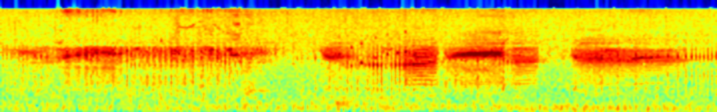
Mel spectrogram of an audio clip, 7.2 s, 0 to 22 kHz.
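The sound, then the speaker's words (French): Clicks from the narwhal Fram 2, picked up by fixed hydrophones, are packed so tightly they merge into buzzing creaks instead of separate knocks. Narwhals use these creaks for feeding and navigating. Several rasping bursts sound over a steady hiss of background noise, with no one speaking. “Et ces cris que vous venez d'entendre, c'est des clics qui sont tellement proches, l'un à l'autre, tellement près, l'un à l'autre, que ça devient un creak, hein, au lieu d'un toc, toc, toc, toc.”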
